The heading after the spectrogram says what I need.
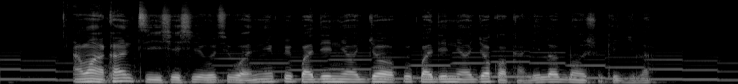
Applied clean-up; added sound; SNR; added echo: none; Wind instrument, woodwind instrument; 17 dB; none.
